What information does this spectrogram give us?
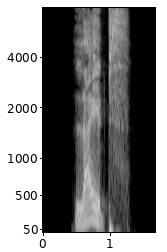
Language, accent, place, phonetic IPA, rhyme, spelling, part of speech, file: German, Germany, Berlin, [laɪ̯ps], -aɪ̯ps, Laibs, noun, De-Laibs.ogg
- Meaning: genitive singular of Laib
